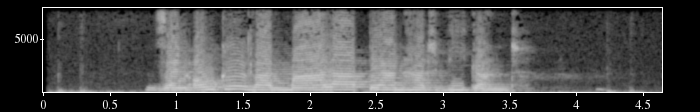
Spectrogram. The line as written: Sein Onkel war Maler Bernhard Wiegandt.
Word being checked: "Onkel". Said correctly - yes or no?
yes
